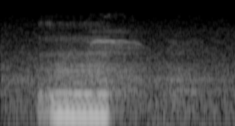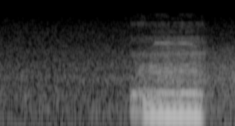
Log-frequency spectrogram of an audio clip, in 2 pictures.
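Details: Female miniature dachshund asleep with eyes open gives two low buzzing snores about four seconds apart, each roughly a second long with a rich harmonic drone, between stretches of near silence indoors.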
